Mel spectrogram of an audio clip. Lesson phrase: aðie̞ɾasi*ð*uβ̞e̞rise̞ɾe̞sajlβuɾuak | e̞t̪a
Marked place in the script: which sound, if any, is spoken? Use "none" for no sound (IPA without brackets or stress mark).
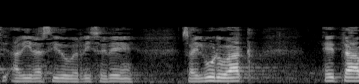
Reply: ð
